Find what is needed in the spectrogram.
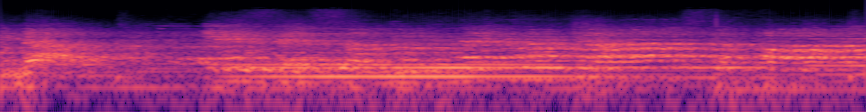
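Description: Large mixed chorus of men's and women's voices singing a show tune with musical accompaniment; after a brief dip about a second in, the voices hold long sustained notes.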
